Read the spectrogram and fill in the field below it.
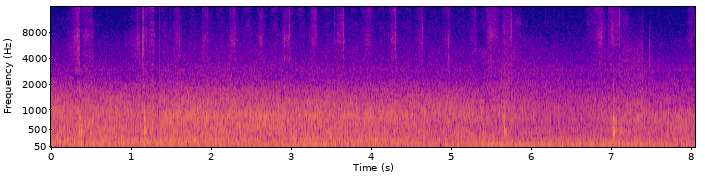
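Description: A knife chops on a wooden cutting board with sharp taps.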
